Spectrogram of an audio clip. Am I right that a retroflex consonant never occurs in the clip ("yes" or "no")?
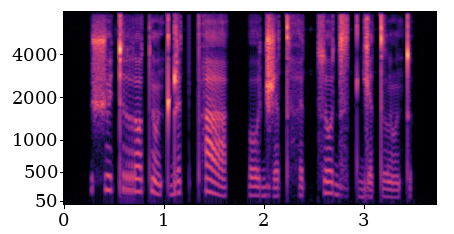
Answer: no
